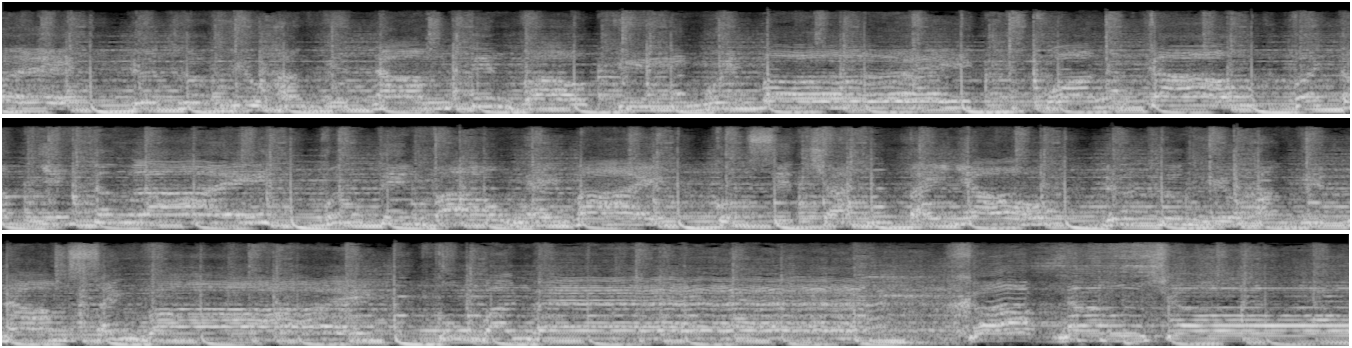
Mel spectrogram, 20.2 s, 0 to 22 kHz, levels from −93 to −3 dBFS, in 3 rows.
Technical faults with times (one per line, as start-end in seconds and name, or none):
0.00-20.22 gain pumping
